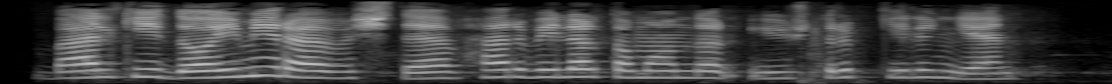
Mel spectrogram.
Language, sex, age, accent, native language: Uzbek, female, 18-24, Samarqand, Uzbek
